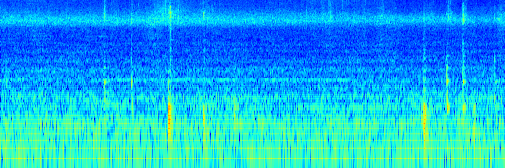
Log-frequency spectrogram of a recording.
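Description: Wooden spatula knocking and scraping against a frying pan and plate as fried rice is scooped out and served, a scattering of short knocks with the loudest about three seconds in and a cluster near the end, over a steady background hiss.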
